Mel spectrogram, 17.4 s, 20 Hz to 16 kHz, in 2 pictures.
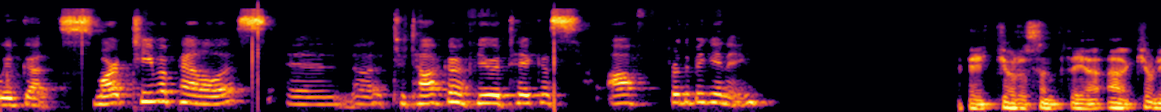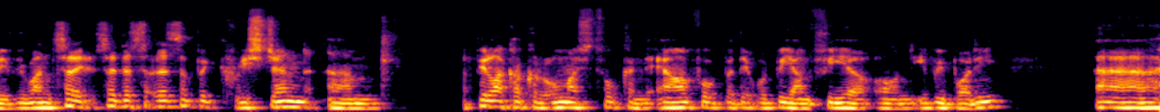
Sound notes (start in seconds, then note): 7.2 foreign language 00:07:01; 8.5 foreign language 00:07:03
